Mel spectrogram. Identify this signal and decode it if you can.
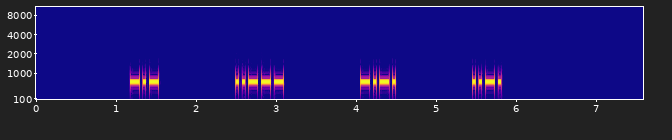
Morse code, heard as a keyed tone, about 30 wpm, spaced as for 8 wpm, 700 Hz. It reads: K2CF
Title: USA Call Signs - 8x Character Spacing - 30wpm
